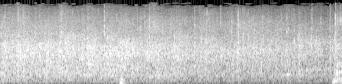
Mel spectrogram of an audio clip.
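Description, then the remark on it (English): A crowd applauds steadily, many hands clapping in a dense, even wash of sound that holds at a constant loud level throughout, with no voices standing out. “And hey, we're all clapping.”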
